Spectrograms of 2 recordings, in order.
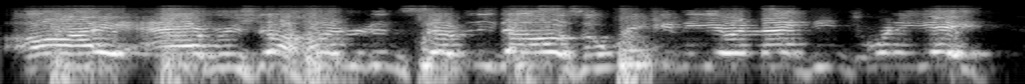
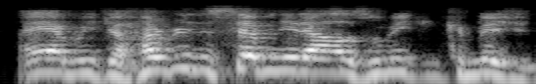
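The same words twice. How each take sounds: First: "I averaged a hundred and seventy dollars" shouted, much higher and louder, hitting "dollars" hardest; indignant shout. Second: Said in the usual way. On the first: Acted. Willie insisting to his doubting boss Howard, shouting. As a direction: bellow it back at him to force him to believe it. Repeats it after being contradicted.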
